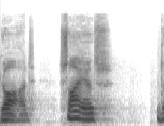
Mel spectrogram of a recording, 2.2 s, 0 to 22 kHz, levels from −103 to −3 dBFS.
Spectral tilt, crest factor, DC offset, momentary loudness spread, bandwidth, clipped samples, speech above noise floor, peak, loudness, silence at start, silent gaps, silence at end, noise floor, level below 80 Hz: -5.5 dB/octave; 20 dB; under 0.1%; 16 LU; 15 kHz; under 0.1%; 47 dB; -18 dBFS; -35 LUFS; 0 s; none; 0 s; -81 dBFS; -78 dBFS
